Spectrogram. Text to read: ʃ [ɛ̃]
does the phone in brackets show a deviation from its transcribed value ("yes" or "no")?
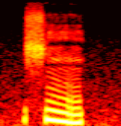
no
